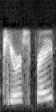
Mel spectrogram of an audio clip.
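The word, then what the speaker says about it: PUR Spray: And we pronounce that Pure Spray, P-U-R Spray? – That's correct. Thank you.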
